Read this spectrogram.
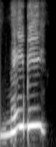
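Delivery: maybe sung high and falling; a teasing high falling maybe; doubtful maybe. Pretend. Musing whether Scandinavians bust balls, high falling maybe.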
